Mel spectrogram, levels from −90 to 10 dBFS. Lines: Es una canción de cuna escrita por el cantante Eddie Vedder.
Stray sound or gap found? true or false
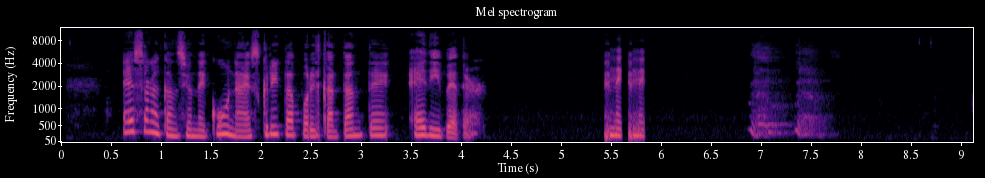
true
